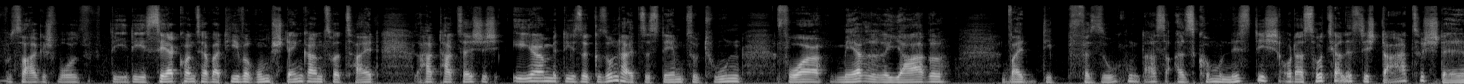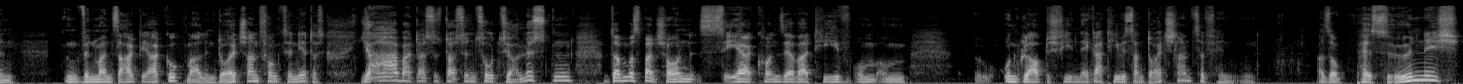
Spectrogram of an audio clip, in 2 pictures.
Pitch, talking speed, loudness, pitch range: 120 Hz, 135 wpm, -25 LUFS, 110-135 Hz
